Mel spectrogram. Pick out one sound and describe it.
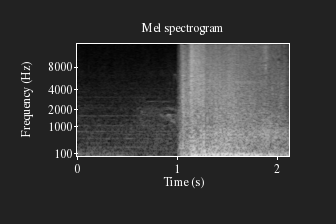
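A fiery blast bursts with a loud boom.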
